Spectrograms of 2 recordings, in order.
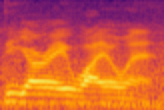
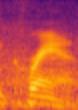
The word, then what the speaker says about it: crayon: Now, this is only because I'm from Chicago, I say how do you say c r a y o n? Okay, I say cran cuz some people say crayon, which I'm like we're not in France.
